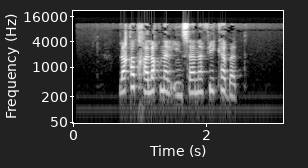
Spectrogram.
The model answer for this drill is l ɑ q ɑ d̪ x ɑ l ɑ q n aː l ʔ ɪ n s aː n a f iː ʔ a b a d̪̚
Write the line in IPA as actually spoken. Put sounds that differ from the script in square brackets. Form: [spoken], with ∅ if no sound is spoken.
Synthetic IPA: l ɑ q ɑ d̪ x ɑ l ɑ q n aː l ʔ ɪ n s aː n a f iː [k] a b a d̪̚

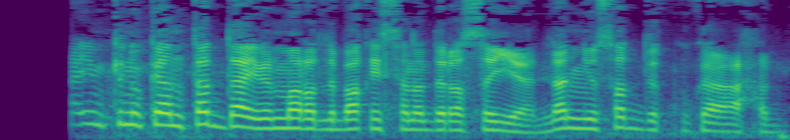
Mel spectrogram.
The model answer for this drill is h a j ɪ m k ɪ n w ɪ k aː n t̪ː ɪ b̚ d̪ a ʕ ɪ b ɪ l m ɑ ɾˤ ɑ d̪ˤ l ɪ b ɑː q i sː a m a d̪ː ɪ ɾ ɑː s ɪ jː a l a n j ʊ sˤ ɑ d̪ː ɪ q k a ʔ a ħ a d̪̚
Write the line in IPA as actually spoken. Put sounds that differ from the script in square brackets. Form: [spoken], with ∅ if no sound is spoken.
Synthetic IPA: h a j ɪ m k ɪ n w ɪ k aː n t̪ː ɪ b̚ d̪ a ʕ [i] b ɪ l m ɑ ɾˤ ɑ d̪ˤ l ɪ b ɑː q i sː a [n] a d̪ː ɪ ɾ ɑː s ɪ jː a l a n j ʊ sˤ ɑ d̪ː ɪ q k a ʔ a ħ a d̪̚

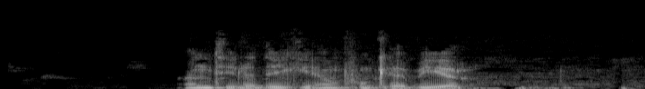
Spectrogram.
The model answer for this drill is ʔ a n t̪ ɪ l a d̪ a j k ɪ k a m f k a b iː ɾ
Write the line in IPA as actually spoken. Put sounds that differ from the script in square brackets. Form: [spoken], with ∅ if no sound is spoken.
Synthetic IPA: ʔ a n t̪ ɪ l a d̪ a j k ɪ [ʔ] a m f k a b iː ɾ

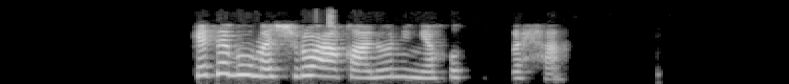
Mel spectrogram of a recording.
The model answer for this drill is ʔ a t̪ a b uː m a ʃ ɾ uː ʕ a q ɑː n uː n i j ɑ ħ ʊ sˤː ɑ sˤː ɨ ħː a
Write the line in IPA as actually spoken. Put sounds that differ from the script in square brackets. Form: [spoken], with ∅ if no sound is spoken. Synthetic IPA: [k] a t̪ a b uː m a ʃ ɾ uː ʕ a q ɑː n uː n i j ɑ [x] ʊ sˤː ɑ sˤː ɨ ħː a

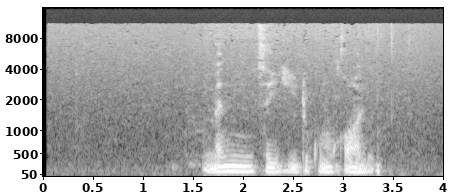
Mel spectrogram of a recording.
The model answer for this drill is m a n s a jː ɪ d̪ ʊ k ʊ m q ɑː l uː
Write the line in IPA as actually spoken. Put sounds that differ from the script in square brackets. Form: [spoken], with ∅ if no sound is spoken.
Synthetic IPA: m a n s a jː ɪ d̪ ʊ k ʊ m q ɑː l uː

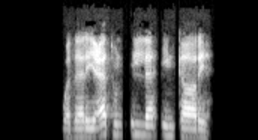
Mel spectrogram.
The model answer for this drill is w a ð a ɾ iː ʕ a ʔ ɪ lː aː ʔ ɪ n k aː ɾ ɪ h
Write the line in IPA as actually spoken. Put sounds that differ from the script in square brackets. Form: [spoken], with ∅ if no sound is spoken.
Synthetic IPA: w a ð a ɾ iː ʕ a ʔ ɪ lː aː ʔ ɪ n k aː ɾ ɪ h

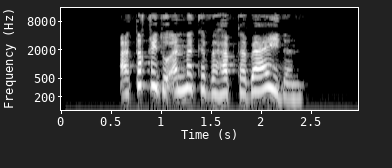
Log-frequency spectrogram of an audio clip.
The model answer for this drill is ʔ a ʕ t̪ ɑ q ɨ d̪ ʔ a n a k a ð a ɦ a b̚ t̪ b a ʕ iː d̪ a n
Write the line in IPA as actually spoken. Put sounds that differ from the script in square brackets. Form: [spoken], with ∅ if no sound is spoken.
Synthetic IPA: ʔ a ʕ t̪ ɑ q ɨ d̪ ʔ a [nː] a k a ð a ɦ a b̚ t̪ b a ʕ iː d̪ a n

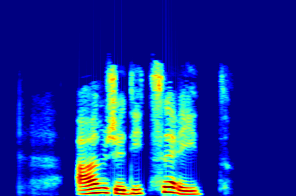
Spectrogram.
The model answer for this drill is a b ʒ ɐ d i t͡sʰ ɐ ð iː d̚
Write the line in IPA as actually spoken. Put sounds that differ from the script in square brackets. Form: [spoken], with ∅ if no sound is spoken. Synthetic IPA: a [m] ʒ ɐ d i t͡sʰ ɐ [ʕ] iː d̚

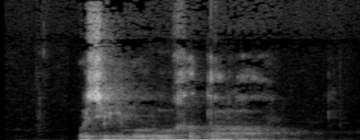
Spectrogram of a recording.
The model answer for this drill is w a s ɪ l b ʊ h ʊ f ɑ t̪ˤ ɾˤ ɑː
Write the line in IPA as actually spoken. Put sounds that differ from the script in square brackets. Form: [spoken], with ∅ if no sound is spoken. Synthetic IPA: w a s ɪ l [m] ʊ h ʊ [x] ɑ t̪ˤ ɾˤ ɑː

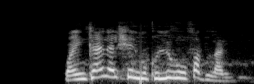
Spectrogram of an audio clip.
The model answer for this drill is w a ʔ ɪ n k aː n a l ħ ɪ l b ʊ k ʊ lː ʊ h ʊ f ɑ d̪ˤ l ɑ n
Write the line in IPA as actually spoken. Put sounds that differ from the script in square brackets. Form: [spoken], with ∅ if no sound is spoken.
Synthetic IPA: w a ʔ ɪ n k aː n a l ħ ɪ l [m] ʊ k ʊ lː ʊ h ʊ f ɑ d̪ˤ l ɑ n

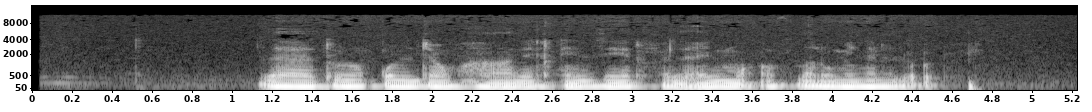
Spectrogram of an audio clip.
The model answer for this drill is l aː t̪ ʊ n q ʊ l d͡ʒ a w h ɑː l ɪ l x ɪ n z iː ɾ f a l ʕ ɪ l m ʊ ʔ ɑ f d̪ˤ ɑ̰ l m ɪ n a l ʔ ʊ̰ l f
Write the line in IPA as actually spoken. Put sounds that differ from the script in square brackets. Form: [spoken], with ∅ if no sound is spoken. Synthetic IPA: l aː t̪ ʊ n q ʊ l d͡ʒ a w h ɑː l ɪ l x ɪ n z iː ɾ f a l ʕ ɪ l m ʊ ʔ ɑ f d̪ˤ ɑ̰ l m ɪ n a l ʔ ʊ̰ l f

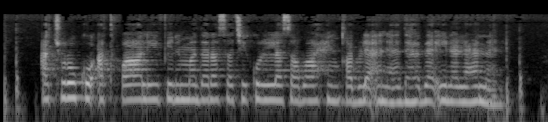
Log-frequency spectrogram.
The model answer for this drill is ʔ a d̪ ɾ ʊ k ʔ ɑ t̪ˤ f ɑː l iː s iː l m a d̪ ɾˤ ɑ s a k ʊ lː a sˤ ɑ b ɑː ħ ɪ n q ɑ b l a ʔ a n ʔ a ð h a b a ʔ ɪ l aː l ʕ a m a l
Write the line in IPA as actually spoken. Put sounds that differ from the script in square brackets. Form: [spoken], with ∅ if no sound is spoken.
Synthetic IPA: ʔ a [t̪] ɾ ʊ k ʔ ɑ t̪ˤ f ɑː l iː [f] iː l m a d̪ ɾˤ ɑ s a k ʊ lː a sˤ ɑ b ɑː ħ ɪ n q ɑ b l a ʔ a n ʔ a ð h a b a ʔ ɪ l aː l ʕ a m a l

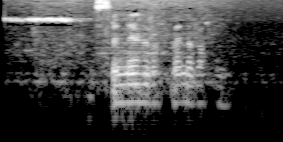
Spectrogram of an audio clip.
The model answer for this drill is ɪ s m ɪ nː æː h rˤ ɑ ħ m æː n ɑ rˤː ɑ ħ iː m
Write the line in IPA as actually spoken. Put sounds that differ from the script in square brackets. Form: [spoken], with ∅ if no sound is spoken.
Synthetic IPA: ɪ s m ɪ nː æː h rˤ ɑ ħ m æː n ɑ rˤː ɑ ħ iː m

